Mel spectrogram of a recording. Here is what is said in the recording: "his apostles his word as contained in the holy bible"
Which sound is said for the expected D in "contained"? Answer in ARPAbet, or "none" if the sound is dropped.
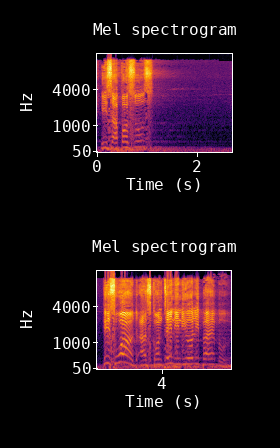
D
